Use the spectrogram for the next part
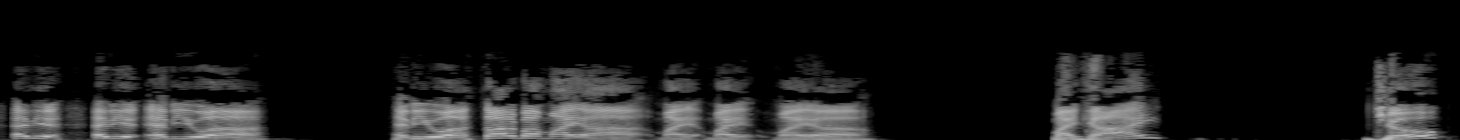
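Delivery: high, playful mock God voice; voicing God. God boasting to Lucifer about Job, in a high hammed-up voice. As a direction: ham up God bragging about his man Job, up high. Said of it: "He goes".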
